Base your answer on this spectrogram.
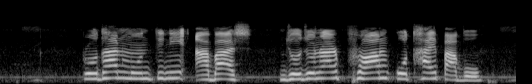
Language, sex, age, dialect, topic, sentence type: Bengali, female, 18-24, Rajbangshi, banking, question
